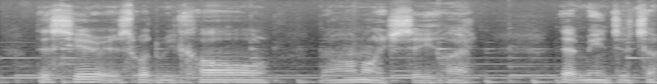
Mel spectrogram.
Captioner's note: foreign language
